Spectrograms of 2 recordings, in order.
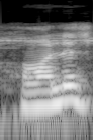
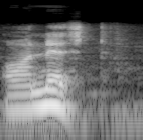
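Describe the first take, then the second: First: The word begins with an h sound. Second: The word begins directly with a vowel. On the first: The speaker calls it wrong. "हॉनेस्ट नहीं बोलेंगे क्योंकि H जो है silent word है" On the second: The speaker calls it right. "तो ऑनेस्ट"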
